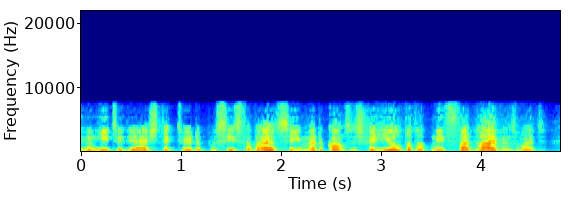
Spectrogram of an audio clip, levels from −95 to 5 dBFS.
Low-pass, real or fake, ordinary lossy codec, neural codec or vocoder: none; fake; none; codec, 16 kHz, 0.4 kbps, LongCat-Audio-Codec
